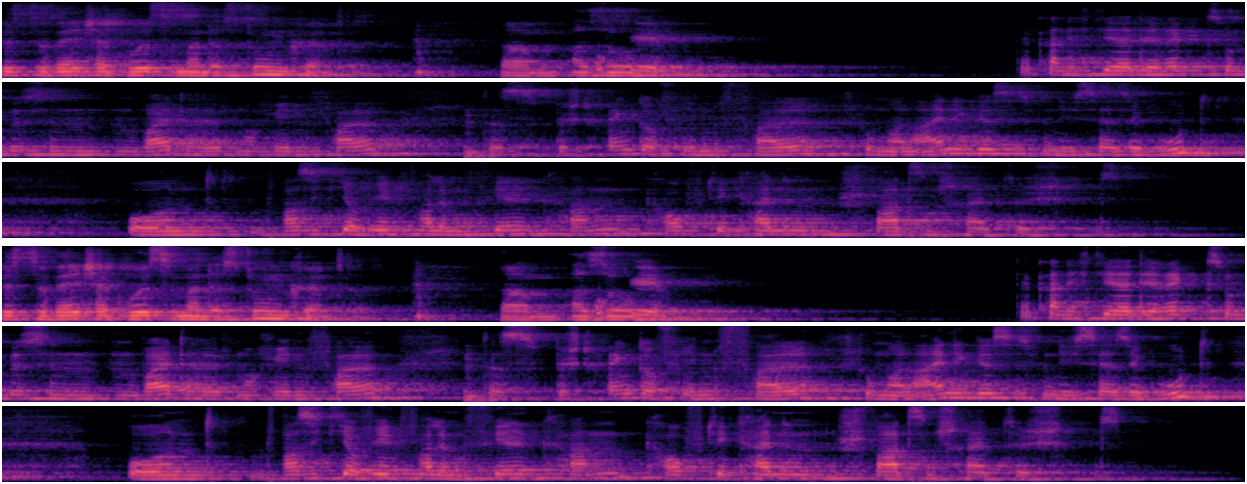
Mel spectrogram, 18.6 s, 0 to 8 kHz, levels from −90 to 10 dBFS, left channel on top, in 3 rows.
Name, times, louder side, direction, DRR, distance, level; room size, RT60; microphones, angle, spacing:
voice 1, 0.0-2.2 2.5-3.2 8.5-8.7, right 2 dB, 75° right, 7 dB, 1.5 m, -29 dB
voice 2, 3.0-3.4 5.1-8.2 8.6-12.7 13.1-18.1, right 1 dB, 55° right, 7 dB, 3.1 m, -33 dB
29.0 x 23.0 x 8.8 m, 1.3 s
head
